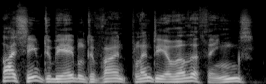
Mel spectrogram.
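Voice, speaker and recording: A man's voice: medium pitch, fairly quick, no echo, studio quality, close to an everyday voice. A man voicing a kindly, cheerful village postman with a friendly, earnest way of talking in a children's storybook. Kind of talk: children's storybook character dialogue.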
